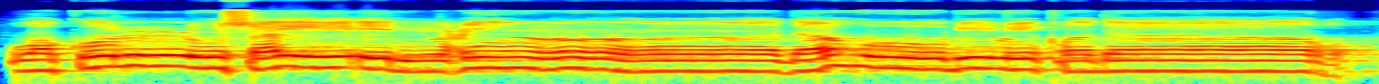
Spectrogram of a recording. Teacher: اور ان کی تنوین میں اظہار حقیقی ہو رہا ہے، نون میں اخفا ہو رہا ہے، ہاں الٹا پیش ہے جو واو مدہ کی طرح ہوتا ہے، قاف حروف مستعلیہ میں سے ہے، پر پڑھیں گے، اور قاف حروف قلقلہ میں سے ہے، قاف میں قلقلہ بھی کریں گے۔ یہاں پر وقف کریں گے تو را مد عارض وقفی ہوگا اور را کو پر پڑھیں گے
